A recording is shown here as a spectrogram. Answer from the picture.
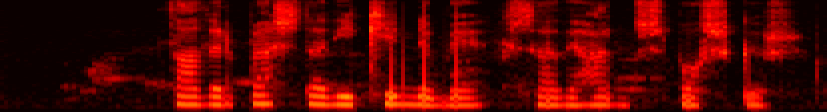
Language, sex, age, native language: Icelandic, female, 13, Icelandic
